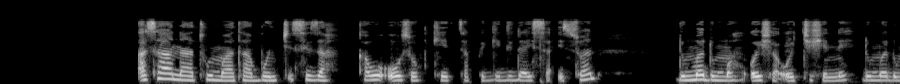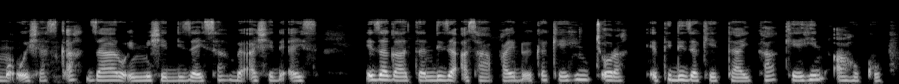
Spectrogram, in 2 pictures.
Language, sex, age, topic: Gamo, female, 18-24, government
